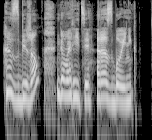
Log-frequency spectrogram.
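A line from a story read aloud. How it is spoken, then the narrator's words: Giggling. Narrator (Russian): Хихикнула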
